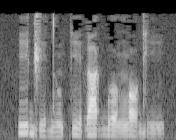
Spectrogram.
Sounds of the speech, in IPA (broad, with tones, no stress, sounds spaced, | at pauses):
i˦ d͡ʒ i˨ d ũ˨ k i˦˨ ɗ a˦ ɡ͡b o˦˨ ŋ ɔ˦˨ ɡ i˨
